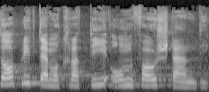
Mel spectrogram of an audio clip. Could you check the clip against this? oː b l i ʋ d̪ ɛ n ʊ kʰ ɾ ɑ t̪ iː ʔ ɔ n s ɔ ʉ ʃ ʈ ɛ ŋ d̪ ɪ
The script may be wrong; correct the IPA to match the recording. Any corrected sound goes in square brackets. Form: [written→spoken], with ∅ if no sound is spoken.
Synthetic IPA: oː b l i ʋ d̪ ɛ [n→m] ʊ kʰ ɾ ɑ t̪ iː ʔ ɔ n [s→f] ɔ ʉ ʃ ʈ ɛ [ŋ→n] d̪ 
